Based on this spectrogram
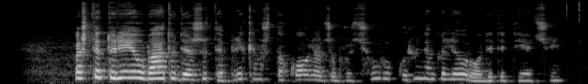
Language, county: Lithuanian, Klaipėda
